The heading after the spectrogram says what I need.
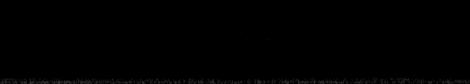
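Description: Cardinal with thin, steady whistles, then a run of about six quick downslurred notes. A constant low rumble sits underneath.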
